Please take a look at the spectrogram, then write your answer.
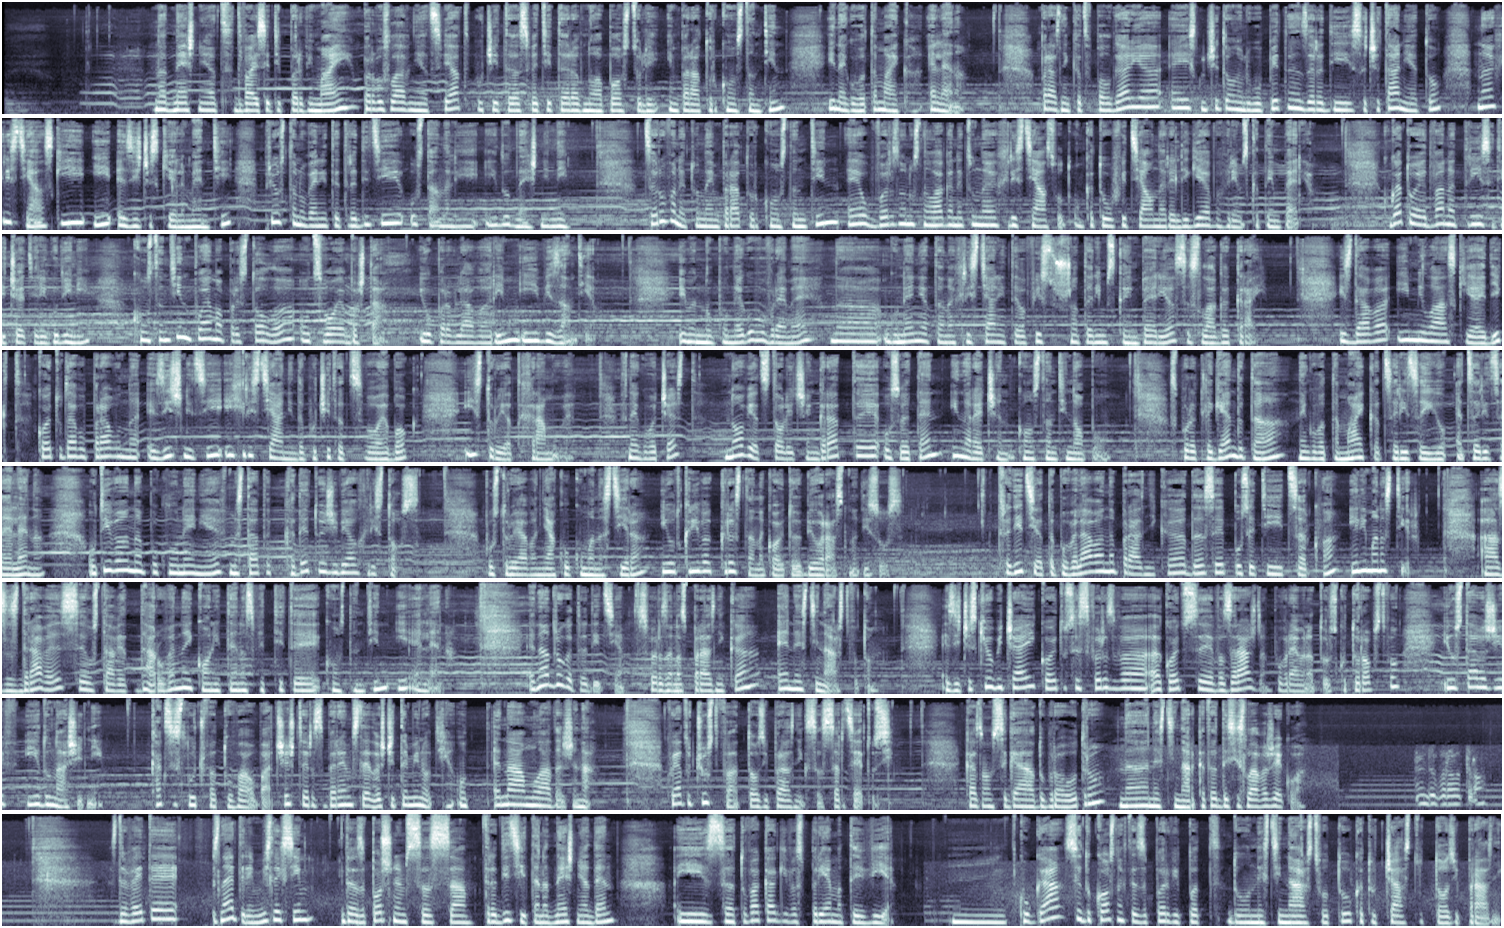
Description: интервю на БНР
